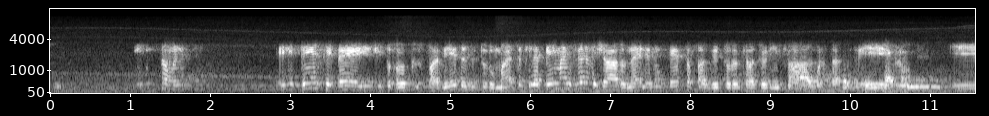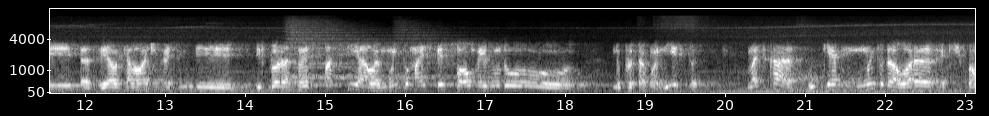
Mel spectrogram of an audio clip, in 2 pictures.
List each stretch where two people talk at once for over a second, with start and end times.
9.2-10.8

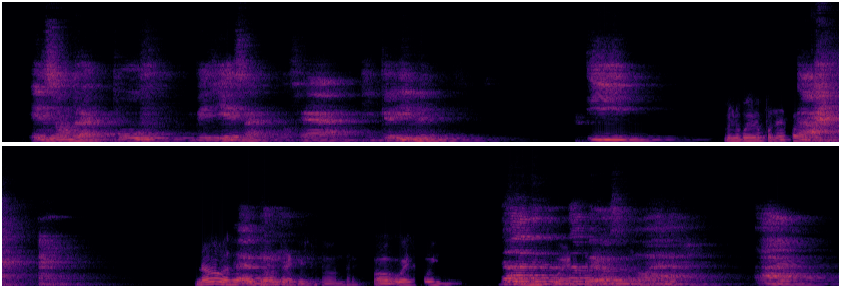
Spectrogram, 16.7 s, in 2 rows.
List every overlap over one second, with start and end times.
13.5-15.1

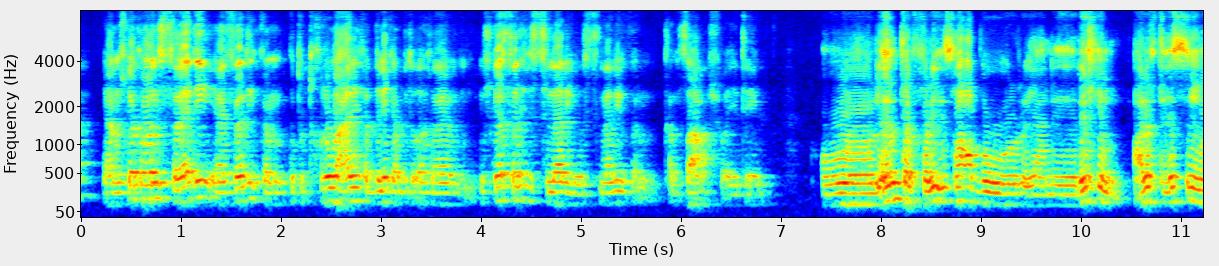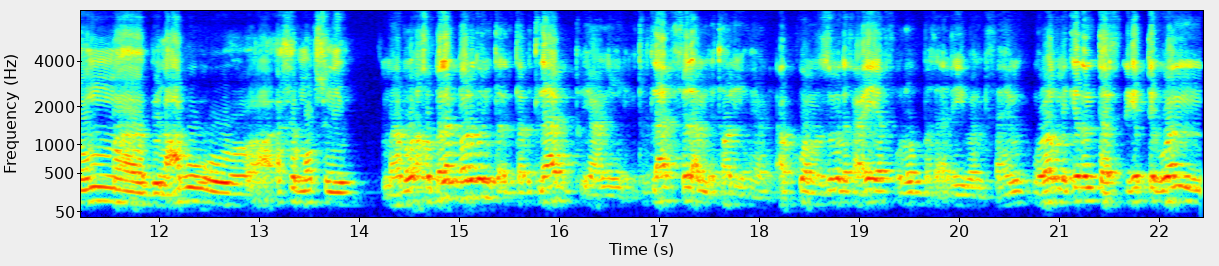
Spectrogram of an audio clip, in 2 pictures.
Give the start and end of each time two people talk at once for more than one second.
none

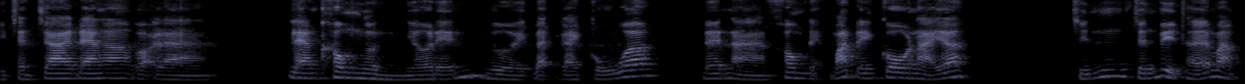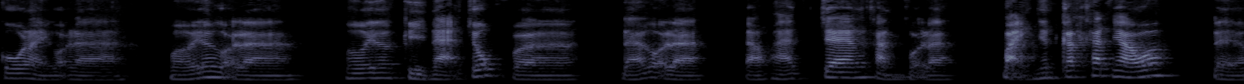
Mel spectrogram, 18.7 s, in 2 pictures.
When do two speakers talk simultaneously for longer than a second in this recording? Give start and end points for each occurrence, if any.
none

